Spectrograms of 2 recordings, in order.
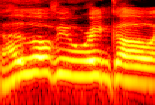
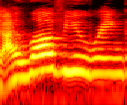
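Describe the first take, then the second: First: It is said in a deep man's voice. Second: It is screamed in a high girlish voice.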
